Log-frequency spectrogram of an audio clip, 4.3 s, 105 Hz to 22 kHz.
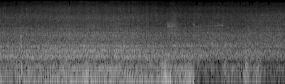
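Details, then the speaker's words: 1989 Dodge Daytona ES revived after 16 years in a salvage yard: low, soft, steady idle barely above background, no knocks or misses; running smoothly and quietly. "so the thing is so quiet you can't even hear it running"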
